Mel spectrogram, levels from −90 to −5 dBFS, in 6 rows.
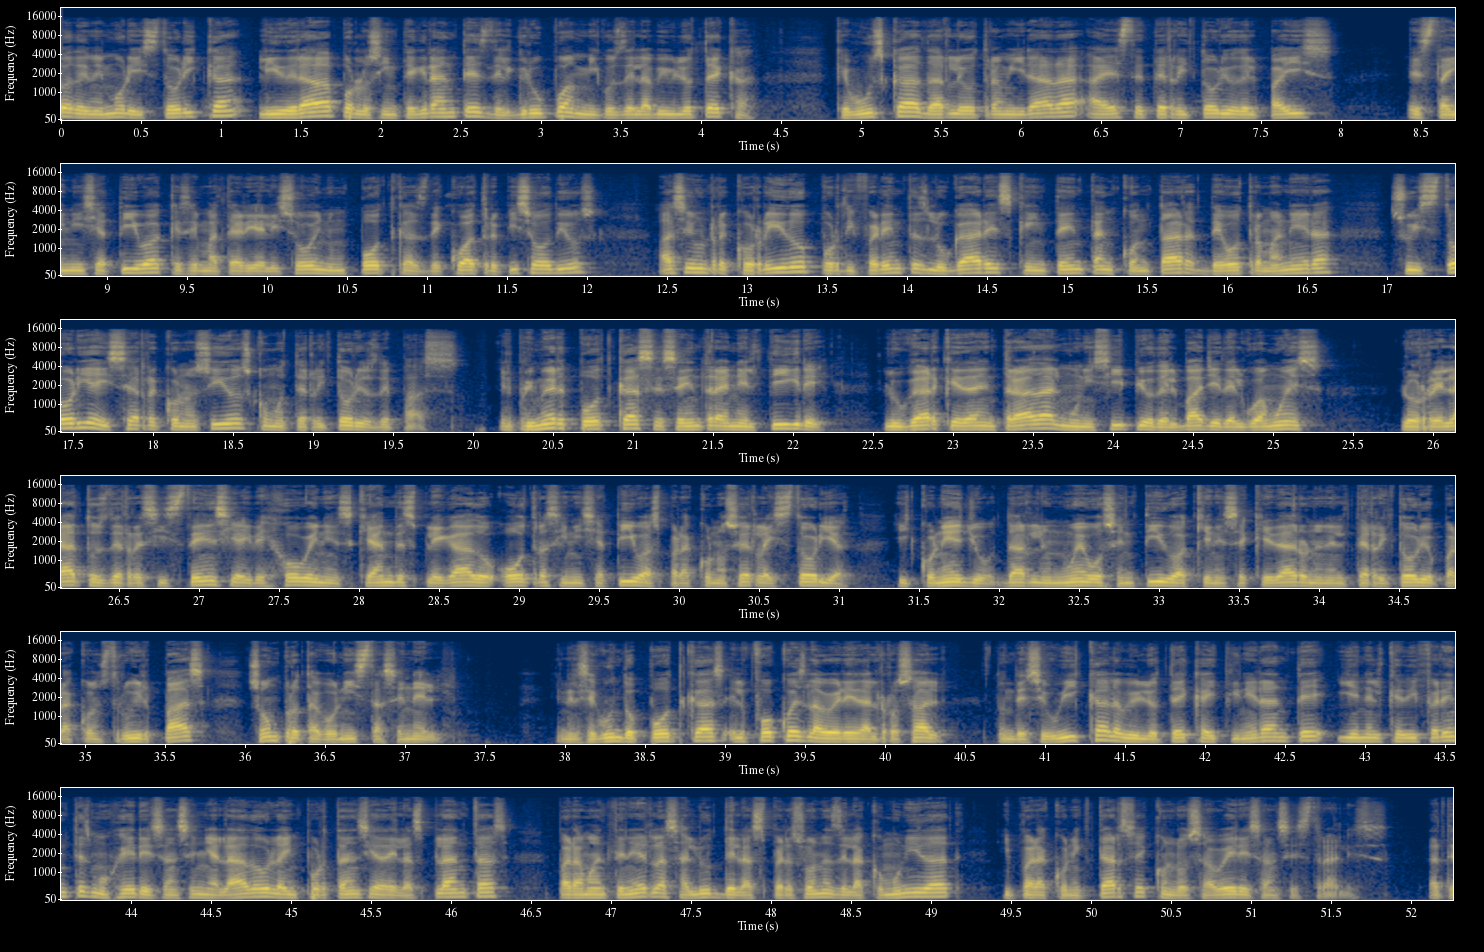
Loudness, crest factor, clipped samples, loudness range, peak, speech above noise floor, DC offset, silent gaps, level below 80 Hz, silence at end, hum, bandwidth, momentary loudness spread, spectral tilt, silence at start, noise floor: -21 LUFS; 20 dB; under 0.1%; 3 LU; -2 dBFS; 44 dB; under 0.1%; none; -58 dBFS; 0 s; none; 16 kHz; 7 LU; -4.5 dB/octave; 0 s; -65 dBFS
